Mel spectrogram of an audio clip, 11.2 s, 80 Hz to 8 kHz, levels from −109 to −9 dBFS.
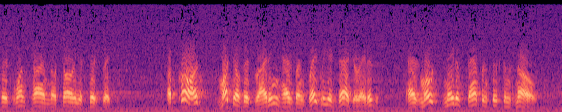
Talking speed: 105 wpm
